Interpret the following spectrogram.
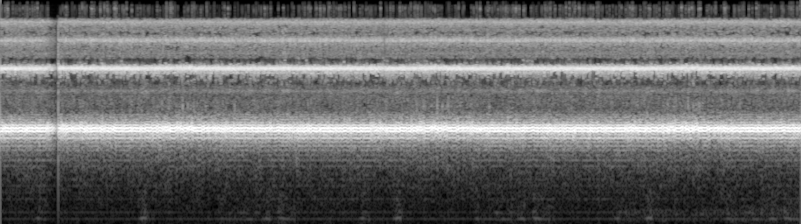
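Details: Mole cricket call used to lure mole crickets: an unbroken, steady buzzing trill held at one mid-high pitch with a fainter higher overtone, loud throughout, over soft low thumps and a single click near the start.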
